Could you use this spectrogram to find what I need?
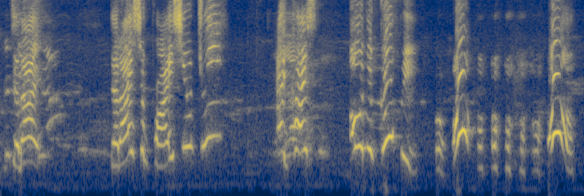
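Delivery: usual speaking voice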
